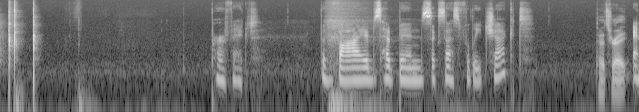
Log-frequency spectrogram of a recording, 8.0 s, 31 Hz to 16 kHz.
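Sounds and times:
sharp hand claps: 0.0 - 0.6
speech: 2.7 - 3.3, 4.0 - 6.7, 7.5 - 7.9.

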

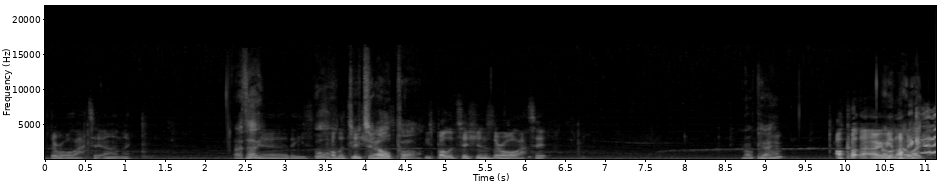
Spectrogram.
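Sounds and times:
emergency siren wailing outside: 0.0 - 2.2, 4.1 - 11.1
speech: 0.1 - 1.3, 2.4 - 6.4, 8.7 - 9.3, 9.9 - 11.1
laughter: 10.5 - 11.1.

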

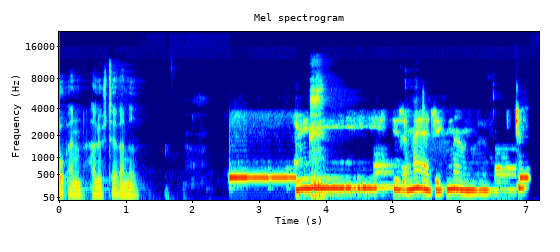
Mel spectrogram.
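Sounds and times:
speech: 0.0 - 1.2, 3.5 - 7.1
phone line ringing tone while calling: 2.5 - 5.2.

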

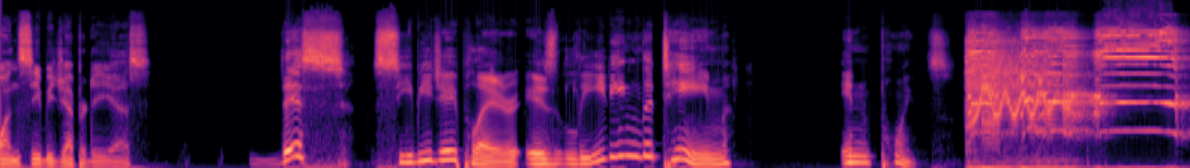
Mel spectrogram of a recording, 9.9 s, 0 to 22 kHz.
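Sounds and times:
speech: 0.0 - 1.3, 2.1 - 6.2, 7.0 - 8.0
rooster crowing: 8.0 - 9.9.

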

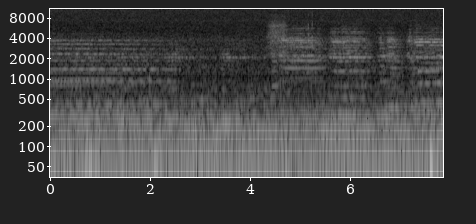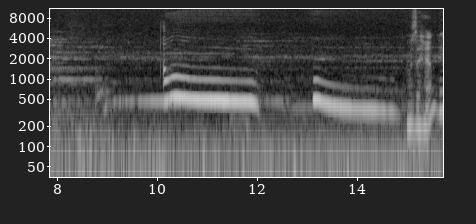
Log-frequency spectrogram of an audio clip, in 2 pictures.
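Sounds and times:
low rumbling background: 0.0 - 15.7
werewolf howling in a film: 8.6 - 15.6.

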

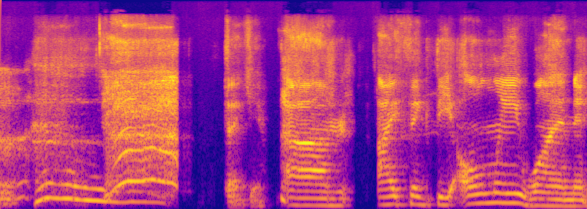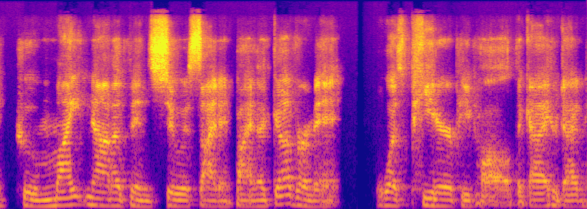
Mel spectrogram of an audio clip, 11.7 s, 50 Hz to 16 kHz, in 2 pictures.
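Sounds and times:
people letting out startled voiced gasps: 0.2 - 1.9
speech: 0.3 - 1.4, 2.3 - 11.7.

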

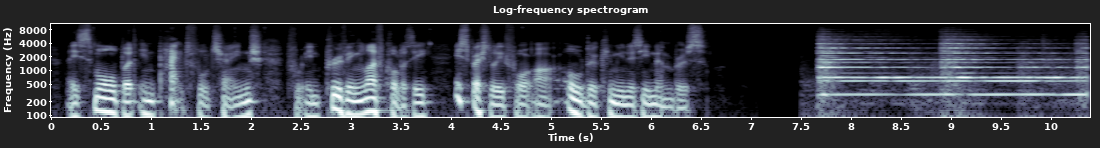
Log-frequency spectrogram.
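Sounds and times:
speech: 0.2 - 6.7
church bell ringing: 7.6 - 10.3.

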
